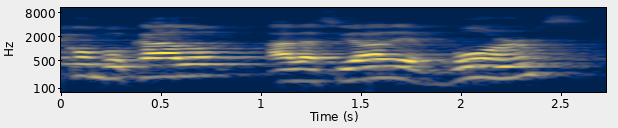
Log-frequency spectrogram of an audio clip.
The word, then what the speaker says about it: Worms: Lutero fue convocado a la ciudad de Worms, se escribe Worms, pero en alemán se pronuncia Worms.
